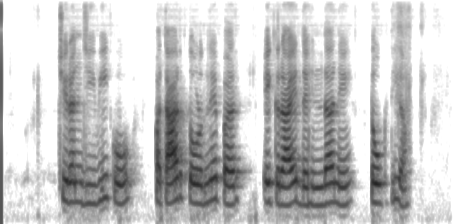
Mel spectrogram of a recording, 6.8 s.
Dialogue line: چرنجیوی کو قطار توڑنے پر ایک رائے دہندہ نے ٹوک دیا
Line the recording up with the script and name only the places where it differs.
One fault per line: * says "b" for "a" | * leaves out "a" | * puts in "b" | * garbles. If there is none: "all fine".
all fine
